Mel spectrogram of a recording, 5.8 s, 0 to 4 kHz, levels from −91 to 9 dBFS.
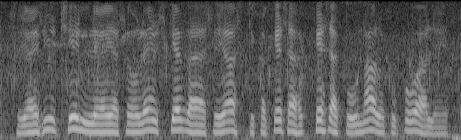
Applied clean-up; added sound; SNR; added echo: none; Rain; 18 dB; none.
